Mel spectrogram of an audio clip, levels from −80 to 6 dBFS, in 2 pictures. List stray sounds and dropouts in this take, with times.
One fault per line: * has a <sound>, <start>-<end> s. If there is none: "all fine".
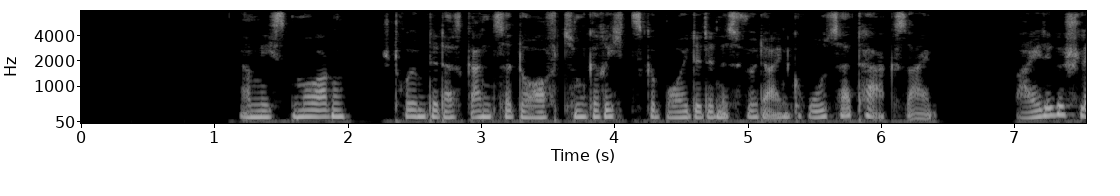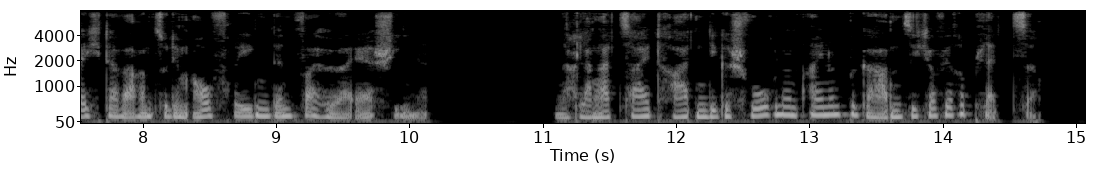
all fine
